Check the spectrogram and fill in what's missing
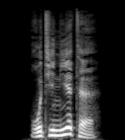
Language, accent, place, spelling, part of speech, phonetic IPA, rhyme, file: German, Germany, Berlin, routinierte, adjective, [ʁutiˈniːɐ̯tə], -iːɐ̯tə, De-routinierte.ogg
- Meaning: inflection of routiniert: 1. strong/mixed nominative/accusative feminine singular 2. strong nominative/accusative plural 3. weak nominative all-gender singular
